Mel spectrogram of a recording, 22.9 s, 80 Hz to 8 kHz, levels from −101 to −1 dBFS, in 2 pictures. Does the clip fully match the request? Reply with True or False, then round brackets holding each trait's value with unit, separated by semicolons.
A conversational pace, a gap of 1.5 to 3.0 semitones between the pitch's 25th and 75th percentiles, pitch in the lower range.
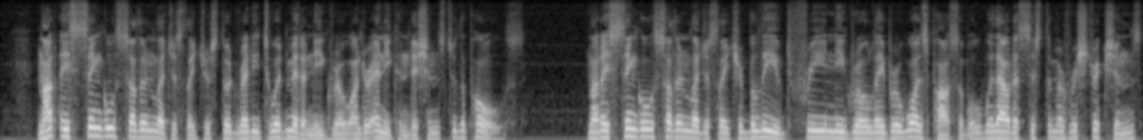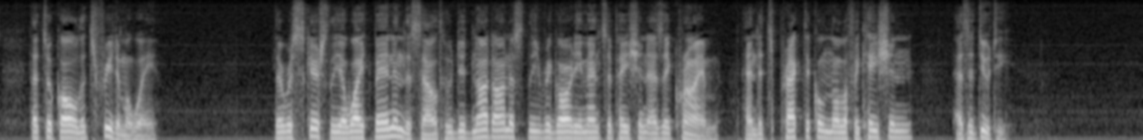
False (170 wpm; 3.6 semitones; 130 Hz)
